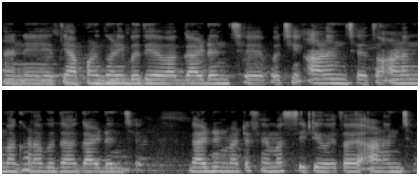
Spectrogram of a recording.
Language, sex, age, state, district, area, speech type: Gujarati, female, 18-30, Gujarat, Junagadh, urban, spontaneous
